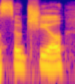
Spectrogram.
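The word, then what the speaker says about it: Xochitl: It's but it's spelled X O C H I T L. So chill.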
